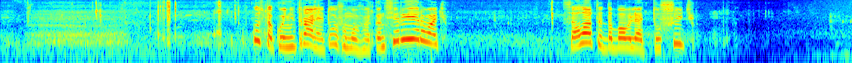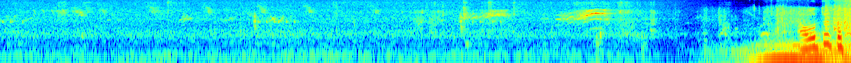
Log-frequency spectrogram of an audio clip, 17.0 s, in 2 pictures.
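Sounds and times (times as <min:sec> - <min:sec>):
faint outdoor background noise: 0:00.0 - 0:17.0
small birds chirping: 0:01.7 - 0:03.5, 0:04.8 - 0:14.8.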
